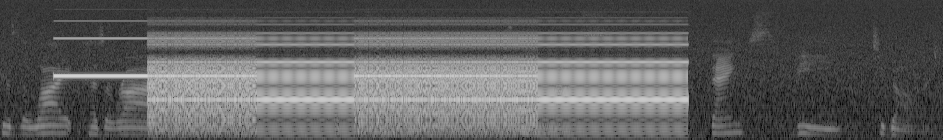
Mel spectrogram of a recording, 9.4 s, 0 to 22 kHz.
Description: Cassette data (Kansas City type), 1200 baud, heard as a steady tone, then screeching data.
